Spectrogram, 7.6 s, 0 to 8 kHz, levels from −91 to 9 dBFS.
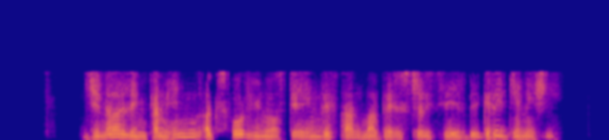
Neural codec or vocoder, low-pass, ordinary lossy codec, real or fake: codec, 16 kHz in and 24 kHz out, 0.6 kbps, FireRedTTS-2 codec; 7.2 kHz; AAC, 16 kbps; fake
